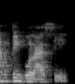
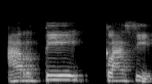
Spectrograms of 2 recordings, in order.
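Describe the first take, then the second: First: 'artikulasi' with every syllable clear, ar-ti-ku-la-si; correct pronunciation. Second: 'artikulasi' said slowly as artiklasi, the u swallowed; drawn-out 'artikulasi' with the middle syllable slurred away; wrong pronunciation. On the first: Teacher giving the correct form after the slip, crisp. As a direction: say 'artikulasi' fully, the ku sounded. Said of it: "padahal artikulasi". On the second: Teacher demonstrating a tongue slip for the audience, slurred. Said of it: "misalnya gini". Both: Shown as a demonstration.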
